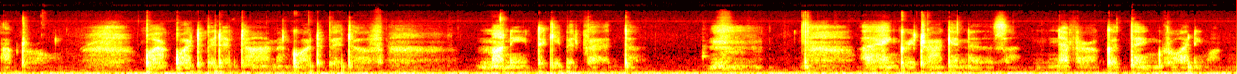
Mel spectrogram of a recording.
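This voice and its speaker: Slow, bright whispering woman. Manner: gentle, unhurried, speaking directly to the listener. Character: kindly magical creature keeper advising a patron. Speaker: ASMR host playing a roleplay character. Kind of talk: whispered ASMR fantasy roleplay. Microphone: close binaural microphone.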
